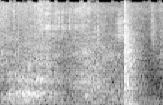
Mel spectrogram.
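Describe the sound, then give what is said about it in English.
A drawer is opened at home, with a soft wooden scrape and then a single short knock near the end. Faint, low household sounds sit underneath. “I'll keep the drawer open.”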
